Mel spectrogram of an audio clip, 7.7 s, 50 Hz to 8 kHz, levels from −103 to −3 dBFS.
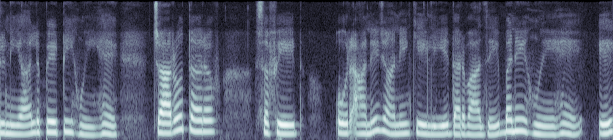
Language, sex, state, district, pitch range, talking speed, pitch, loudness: Hindi, female, Chhattisgarh, Kabirdham, 185-225 Hz, 125 wpm, 200 Hz, -17 LUFS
